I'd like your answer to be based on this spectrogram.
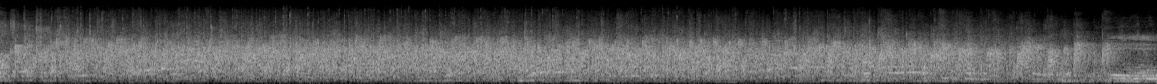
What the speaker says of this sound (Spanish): sí le demos un aplauso a Patricia Trujillo por haber organizado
